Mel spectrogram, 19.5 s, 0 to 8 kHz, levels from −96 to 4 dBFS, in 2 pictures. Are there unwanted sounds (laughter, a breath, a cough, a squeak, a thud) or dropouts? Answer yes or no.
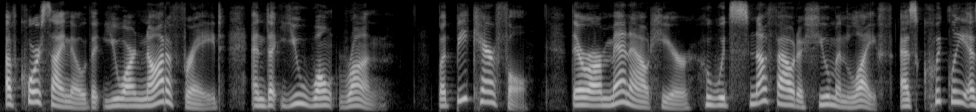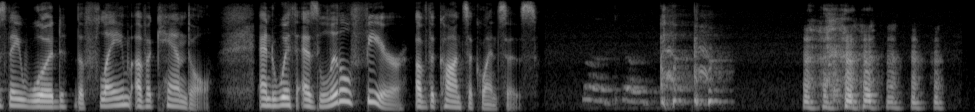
yes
